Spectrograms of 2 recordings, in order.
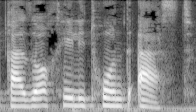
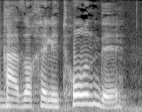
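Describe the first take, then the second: First: The verb is said in full, formal form. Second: The verb is reduced to a casual spoken ending. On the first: It is literary, refined speech. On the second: It is everyday spoken speech.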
